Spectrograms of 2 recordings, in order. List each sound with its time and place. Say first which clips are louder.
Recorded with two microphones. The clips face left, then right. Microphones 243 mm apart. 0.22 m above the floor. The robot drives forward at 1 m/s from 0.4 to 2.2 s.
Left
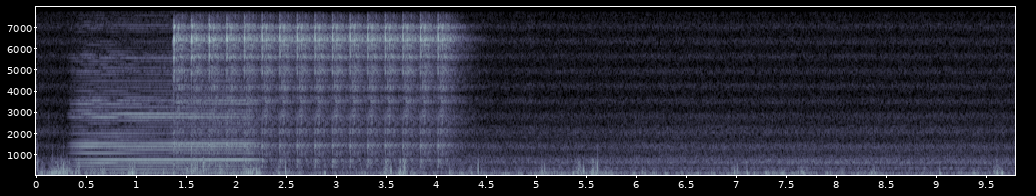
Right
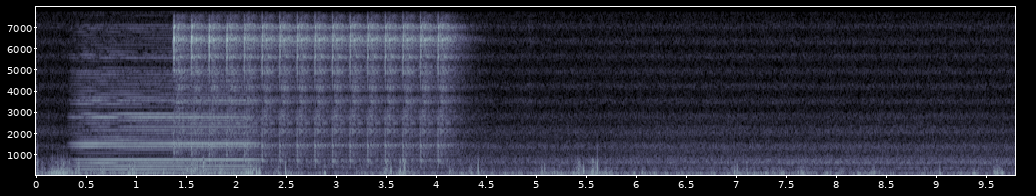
1.4 s scissors: right 2 dB; 45° left (ahead or behind), 4 m; by 4.1 s 40° left (ahead or behind), 4.5 m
